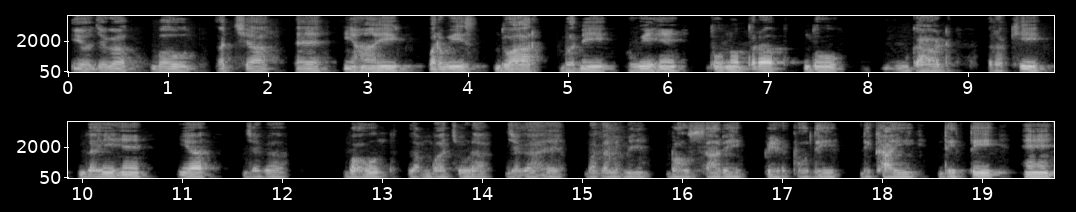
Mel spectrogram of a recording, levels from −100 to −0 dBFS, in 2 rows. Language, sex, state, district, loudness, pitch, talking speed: Hindi, male, Bihar, Lakhisarai, -34 LUFS, 110 Hz, 105 wpm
